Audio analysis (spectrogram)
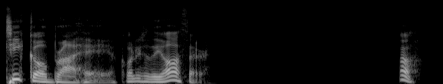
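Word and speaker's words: Tycho Brahe: Tao Brahea is the one that had the uh the uh prosthetic nose, right? Just writing in my notes. It is pronounced bra. Oh, it's tiko brahe according to the author.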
